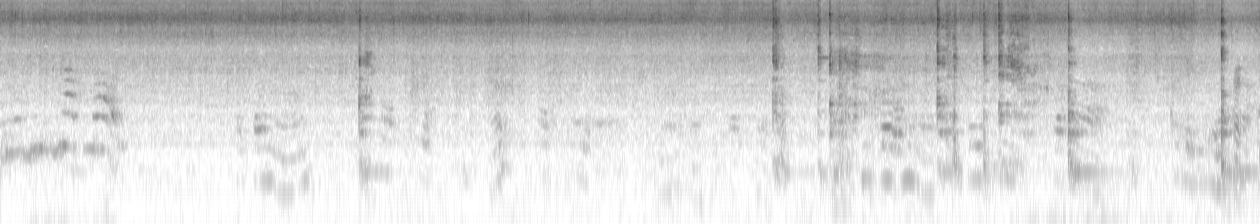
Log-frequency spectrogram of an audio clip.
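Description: Shrimp stir-fried with stink beans sizzles steadily in a pan, with sharp scraping stirs and clatters growing busier toward the end while a voice talks over the frying.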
